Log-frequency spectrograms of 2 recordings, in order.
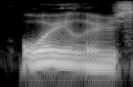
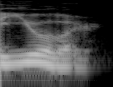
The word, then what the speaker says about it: Euler: That's Euler's number. Don't say Euler, it's Euler. Almost spelled like this.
